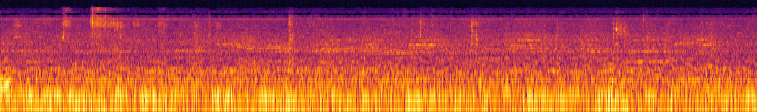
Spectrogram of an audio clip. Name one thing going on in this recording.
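A young man chews food with crunchy, wet sounds.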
